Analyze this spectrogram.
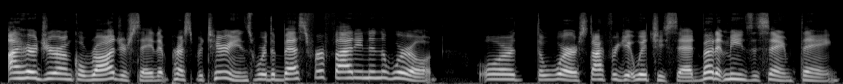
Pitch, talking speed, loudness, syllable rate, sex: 225 Hz, 205 wpm, -18 LUFS, 5.0 syllables/s, female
